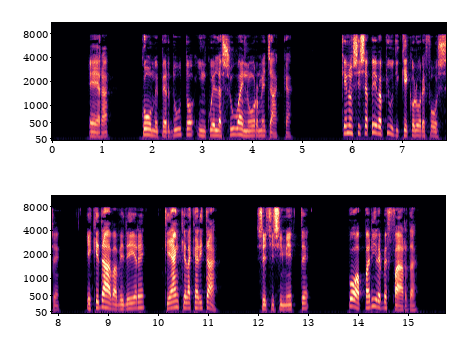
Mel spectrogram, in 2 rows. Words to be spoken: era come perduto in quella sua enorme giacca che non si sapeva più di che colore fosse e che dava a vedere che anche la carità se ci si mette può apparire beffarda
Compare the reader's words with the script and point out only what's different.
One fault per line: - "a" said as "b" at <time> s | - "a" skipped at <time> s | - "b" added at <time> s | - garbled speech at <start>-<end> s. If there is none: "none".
none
